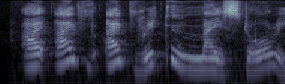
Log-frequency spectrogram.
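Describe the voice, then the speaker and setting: A woman speaks at a very slow pace. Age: 70s. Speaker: retired midwife. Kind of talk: interview testimony. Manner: hesitant, repeats words.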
